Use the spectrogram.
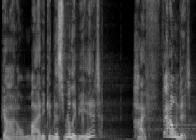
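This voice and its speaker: Feverish, echoing treasure hunter. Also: male voice, extremely high pitch, sharp tone, full character voice. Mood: manic, gloating. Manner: folksy, exclamatory, muttering to himself. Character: feverish, greedy male treasure hunter descending into madness. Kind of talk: audio drama monologue acting. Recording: echoey cave reverb with music behind.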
